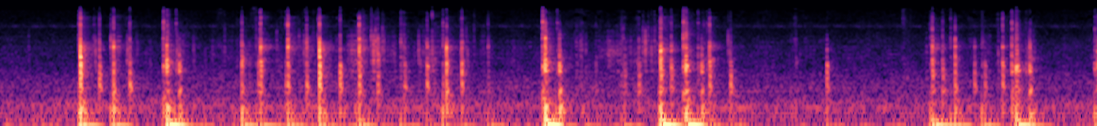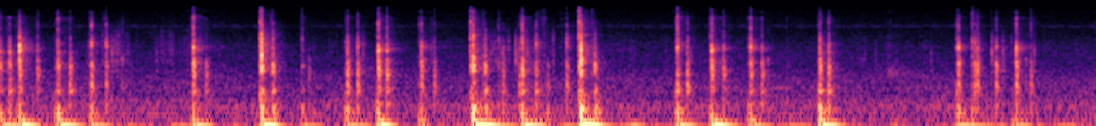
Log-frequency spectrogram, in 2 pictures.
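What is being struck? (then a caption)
Mechanical keyboard with plastic keycaps and metal case. Fingertips type on a mechanical keyboard with an aluminium case and plastic keycaps. Irregular bursts of quick keystrokes come with brief pauses, each press a sharp bright click over a deep, rounded thock. The sound is dry and short, with little ring.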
